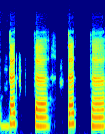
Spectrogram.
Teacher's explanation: Sebenarnya masa kita menyebut tata tu dia dah keluar angin tapi sikit.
